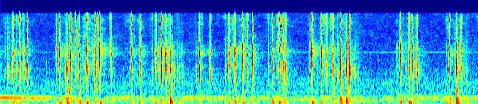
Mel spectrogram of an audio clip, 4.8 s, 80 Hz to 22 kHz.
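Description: Fingertips type continuously on a Bakeneko65, a 65% mechanical keyboard with a hollow aluminum case, Durock lavender switches and pink plastic keycaps. Bright, crisp clacks come in quick, uneven bursts, each one dying away almost instantly over a faint steady low hum.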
